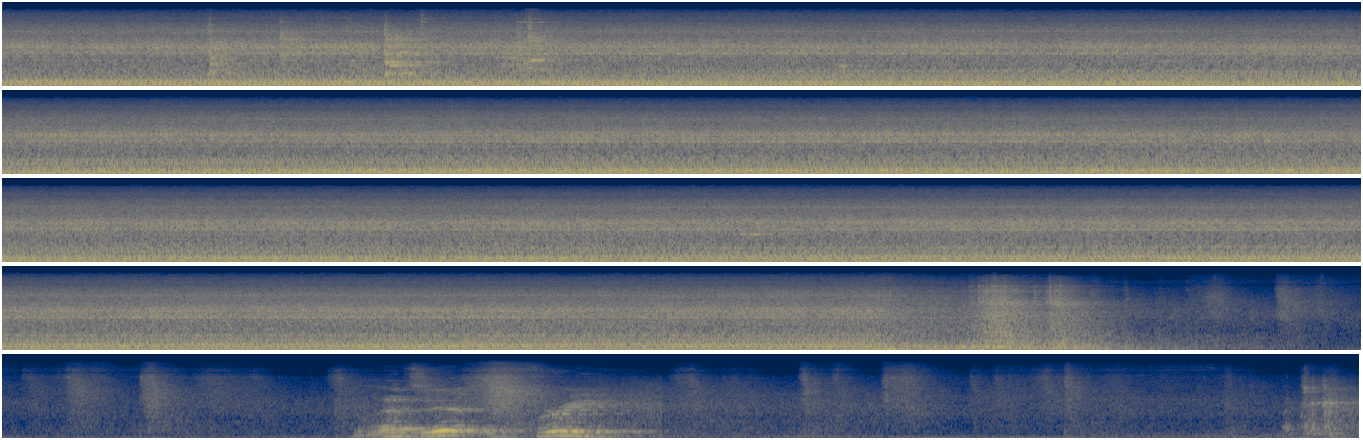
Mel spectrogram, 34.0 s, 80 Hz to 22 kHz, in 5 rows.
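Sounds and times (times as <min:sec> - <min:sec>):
tractor diesel engine running: 0:00.0 - 0:26.4.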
